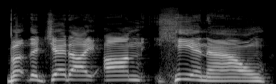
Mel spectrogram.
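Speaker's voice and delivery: normal talking voice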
